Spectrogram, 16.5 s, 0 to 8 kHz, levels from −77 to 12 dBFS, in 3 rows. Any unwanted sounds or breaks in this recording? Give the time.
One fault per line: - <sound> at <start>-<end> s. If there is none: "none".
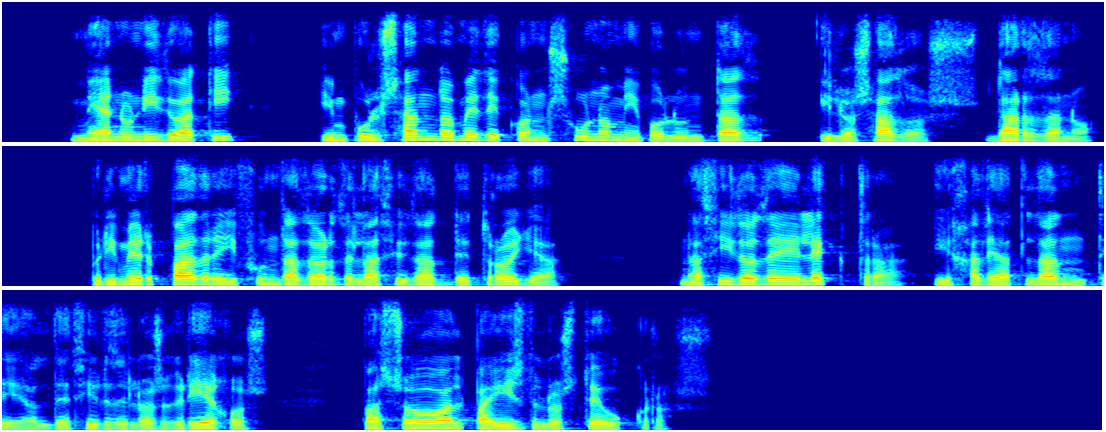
none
